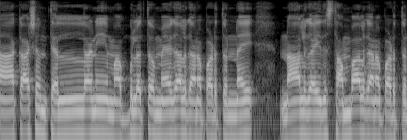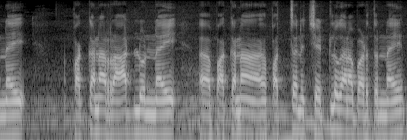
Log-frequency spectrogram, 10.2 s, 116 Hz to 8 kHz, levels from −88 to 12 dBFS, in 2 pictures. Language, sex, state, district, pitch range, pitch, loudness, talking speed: Telugu, male, Telangana, Nalgonda, 125-135 Hz, 130 Hz, -18 LUFS, 95 wpm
